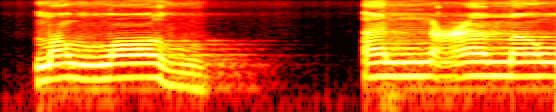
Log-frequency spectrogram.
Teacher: sebelumnya ada lam jalalah yang didahului fathah. Lam jalalah kita baca tafkhim. Mallahu, an'amallahu alaihima, alai, huruf ain lagi, alaihima, fathah bertemu ya sukun, huruf lain kita lunakkan, alaihima.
